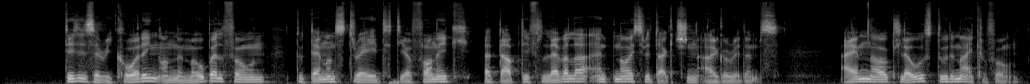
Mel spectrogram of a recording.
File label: unprocessed; auphonic demo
